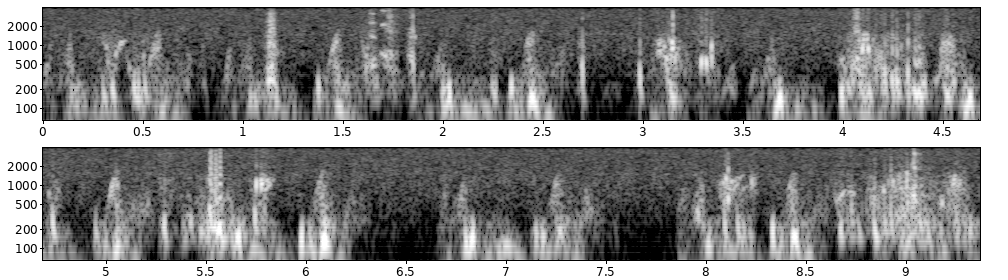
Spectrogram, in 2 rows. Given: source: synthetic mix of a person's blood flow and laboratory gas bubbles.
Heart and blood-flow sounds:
Doppler ultrasound of blood flow; precordium
0.27-0.56 s: bubbles
1.09-1.21 s: bubbles
1.59-1.89 s: bubbles
2.23-2.30 s: bubbles
2.66-2.74 s: bubbles
2.95-3.02 s: bubbles
3.06-3.20 s: bubbles
3.25-3.38 s: bubbles
3.96-4.46 s: bubbles
4.48-4.58 s: bubbles
4.70-4.79 s: bubbles
5.25-5.34 s: bubbles
5.37-5.85 s: bubbles
7.93-8.00 s: bubbles
8.05-8.26 s: bubbles
8.63-9.35 s: bubbles
From the record:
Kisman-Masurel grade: 232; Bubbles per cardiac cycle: several, 3 to 8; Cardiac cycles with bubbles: 50 to 99%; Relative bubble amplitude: moderate (0.250 to 0.450); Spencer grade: 3 (all of the cardiac periods contain showers or single bubble signals, but not dominating or overriding the cardiac motion signals); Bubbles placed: only in the low amplitude regions of the cardiac cycle

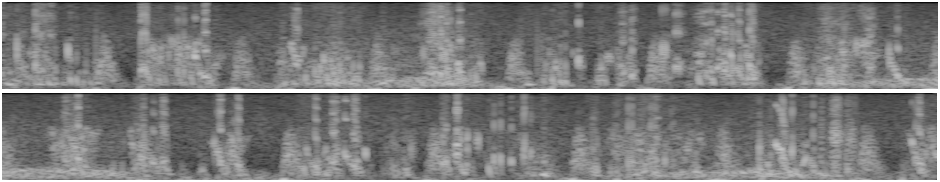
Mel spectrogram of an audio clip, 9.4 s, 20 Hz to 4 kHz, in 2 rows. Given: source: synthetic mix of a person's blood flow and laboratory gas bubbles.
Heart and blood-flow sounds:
Doppler ultrasound of blood flow; subclavian vein
0.00-0.54 s: bubbles
0.69-1.12 s: bubbles
1.37-1.83 s: bubbles
1.88-2.44 s: bubbles
2.58-2.93 s: bubbles
2.95-3.19 s: bubbles
3.29-3.84 s: bubbles
3.99-4.57 s: bubbles
4.90-5.17 s: bubbles
5.20-5.57 s: bubbles
5.66-5.92 s: bubbles
6.15-6.54 s: bubbles
6.57-6.76 s: bubbles
6.84-7.47 s: bubbles
7.60-8.20 s: bubbles
8.38-9.00 s: bubbles
9.18-9.36 s: bubbles
From the record:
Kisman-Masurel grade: 342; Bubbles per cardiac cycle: rolling drumbeat, 9 or more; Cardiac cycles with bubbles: 100%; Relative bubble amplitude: moderate (0.250 to 0.450); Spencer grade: 3 (all of the cardiac periods contain showers or single bubble signals, but not dominating or overriding the cardiac motion signals); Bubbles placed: anywhere in the cardiac cycle

